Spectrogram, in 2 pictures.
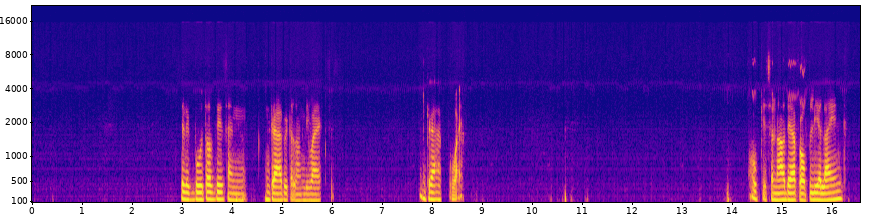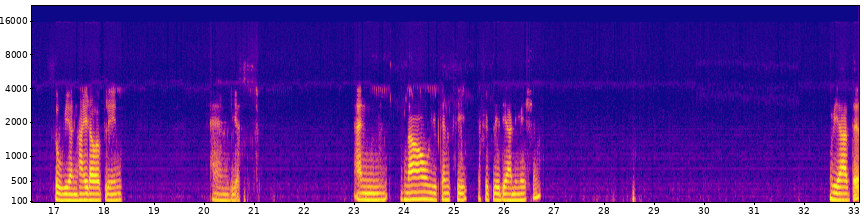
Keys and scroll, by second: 7.7 g, 25.0 space.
